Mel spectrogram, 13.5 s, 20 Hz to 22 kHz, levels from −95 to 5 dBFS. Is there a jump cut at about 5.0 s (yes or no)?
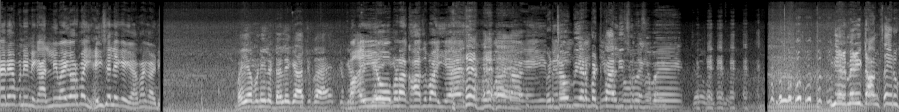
no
